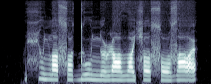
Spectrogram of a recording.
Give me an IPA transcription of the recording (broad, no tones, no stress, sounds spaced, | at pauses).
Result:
ç u ɲ i sˤ o d u ɲ o ɭ e ðˤ e ç ø sˤ o zˤ æ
